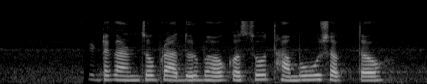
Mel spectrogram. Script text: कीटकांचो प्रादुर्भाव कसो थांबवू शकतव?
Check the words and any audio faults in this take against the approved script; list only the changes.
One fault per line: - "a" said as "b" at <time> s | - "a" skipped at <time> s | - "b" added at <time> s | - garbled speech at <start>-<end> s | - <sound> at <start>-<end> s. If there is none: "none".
none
